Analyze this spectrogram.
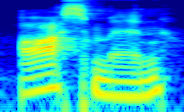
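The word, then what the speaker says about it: Assman: Dodge Ram pickup truck ass man pronounced Osmond oh that's so lame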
